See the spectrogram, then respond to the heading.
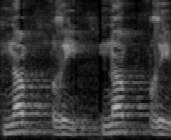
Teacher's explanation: نبغی، اگر ہم یہاں دیکھیں با حروف قلقلہ میں سے ہیں، اس میں قلقلہ کر کے پڑھیں گے نبغی، اگر قلقلہ نہیں کریں گے تو یوں ہوگا نبغی، با پا سے تبدیل ہو جائے گا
